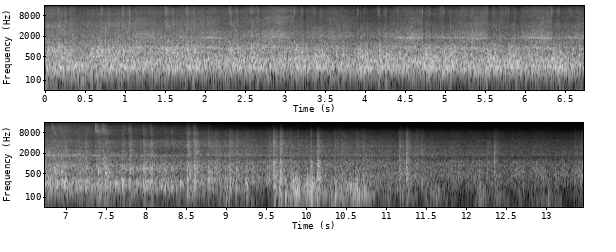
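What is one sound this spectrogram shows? Train wheels clack rhythmically over rail joints.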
